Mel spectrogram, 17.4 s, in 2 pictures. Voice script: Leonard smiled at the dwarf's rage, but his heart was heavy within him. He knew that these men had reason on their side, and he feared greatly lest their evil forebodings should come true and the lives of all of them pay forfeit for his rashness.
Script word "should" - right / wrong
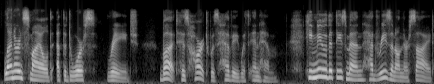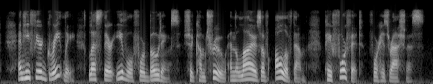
right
